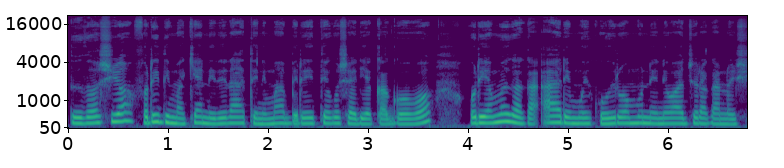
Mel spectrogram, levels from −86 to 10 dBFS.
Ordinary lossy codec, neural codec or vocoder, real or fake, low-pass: none; none; real; none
